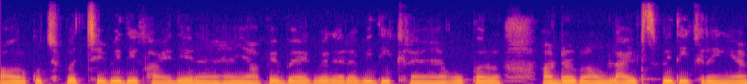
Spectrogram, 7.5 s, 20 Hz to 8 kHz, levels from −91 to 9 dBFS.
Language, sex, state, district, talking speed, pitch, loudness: Hindi, female, Uttar Pradesh, Jyotiba Phule Nagar, 185 wpm, 175 Hz, -16 LUFS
